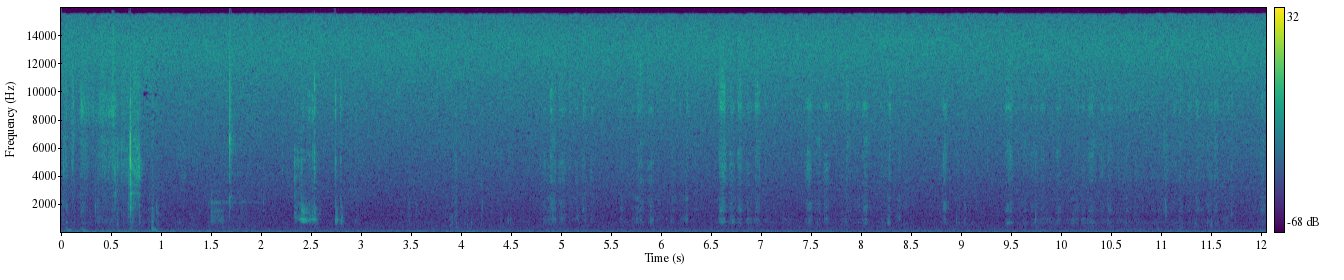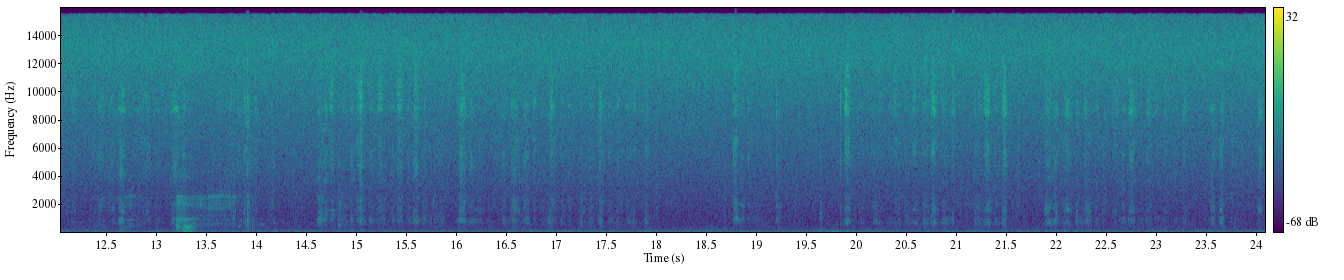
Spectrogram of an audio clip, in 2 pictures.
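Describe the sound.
A last letter to a mother is handwritten in a cell, with a pen scratching faintly and steadily across paper, broken by a few slightly louder taps.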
